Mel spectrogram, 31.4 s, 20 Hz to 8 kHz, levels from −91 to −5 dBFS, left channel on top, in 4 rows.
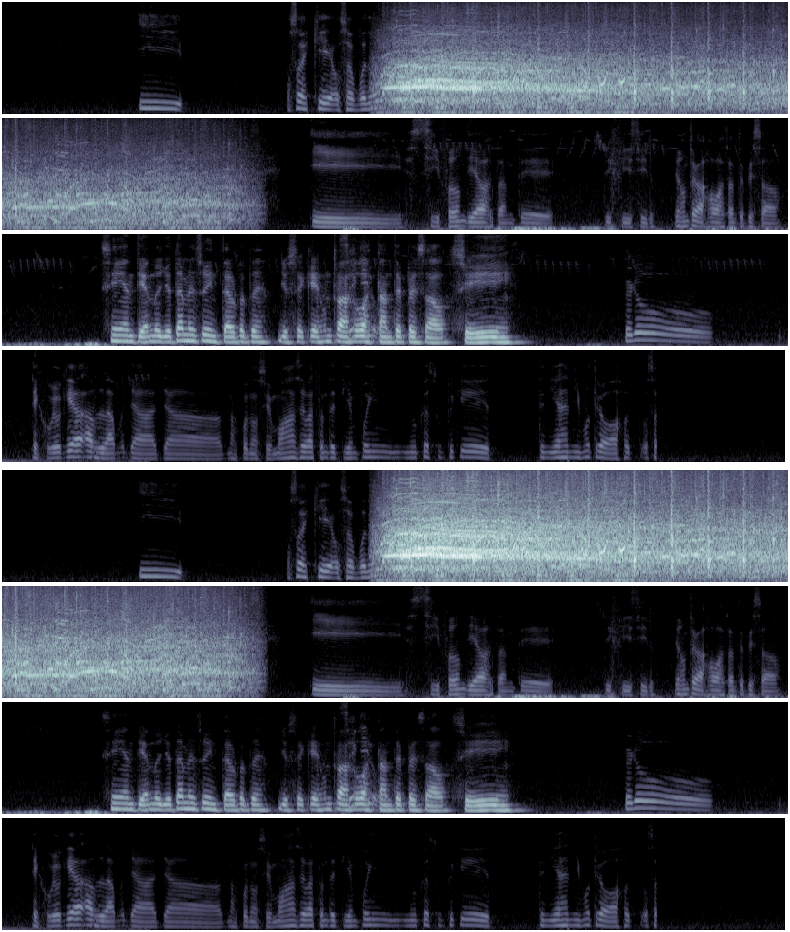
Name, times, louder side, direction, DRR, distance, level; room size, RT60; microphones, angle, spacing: voice 1, 1.4-1.8 2.9-8.4 8.7-9.9 10.4-10.6 10.9-13.4 13.9-15.7 19.1-19.6 22.0-22.9 23.9-28.5 29.0-30.1, left 1 dB, 20° left, 3.4 m, -51 dB
Crowd, 3.7-10.3, right 7 dB, 45° right, 0.3 m, -21 dB
sound 1, 11.3-25.1, left 1 dB, 80° left, 1.5 m, -53 dB
voice 2, 16.7-21.0, left 3 dB, 60° left, 0.6 m, -34 dB
head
